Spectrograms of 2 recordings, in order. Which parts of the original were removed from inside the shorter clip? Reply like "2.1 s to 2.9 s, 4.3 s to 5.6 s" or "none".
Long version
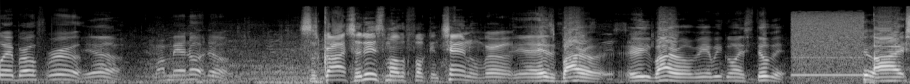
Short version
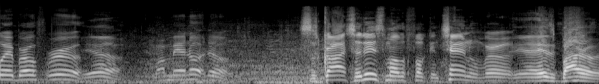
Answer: none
